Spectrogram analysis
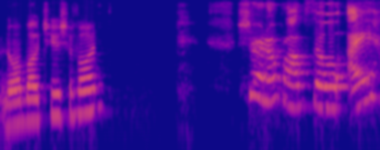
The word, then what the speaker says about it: Siobhan: then let you know politely sometimes that is pronounced Siobhan. I figured after the third or fourth time you should get it. You know, the third or fourth time you should get that as name. So Siobhan is definitely the word that's going to be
